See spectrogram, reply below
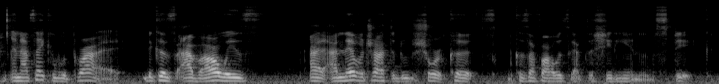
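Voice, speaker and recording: A young female vlogger tells a personal story casually to her phone camera, speaking frankly, emphatically, and with plenty of swearing. Her low voice is fairly quick with fairly even intonation, yet she shifts between loud outbursts and quiet reflections. A faint hiss lies beneath her voice.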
